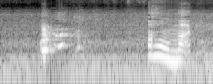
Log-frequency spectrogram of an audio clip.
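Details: Pet dog indoors giving two short, sharp barks about a second and a half apart, the second longer with a yelping fall in pitch, amid people's voices.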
